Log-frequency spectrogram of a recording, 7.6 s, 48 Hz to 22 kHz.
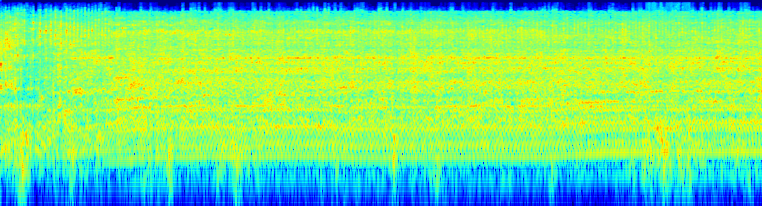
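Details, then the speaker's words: Mac GHT 17 hedge trimmer (17-inch bar) two-stroke, just after new fuel lines and carburetor rebuild, first start after priming and choke, warming up: steady even high-pitched buzz, no surging or misses; idles cleanly. "And we got an idle. All right, I'm going to let it warm up a little bit longer and then I'll bring it in, put the rest of the stuff on, get the chain lube, and restart."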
